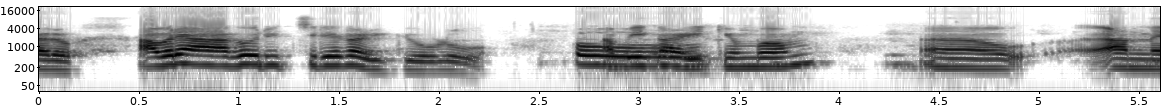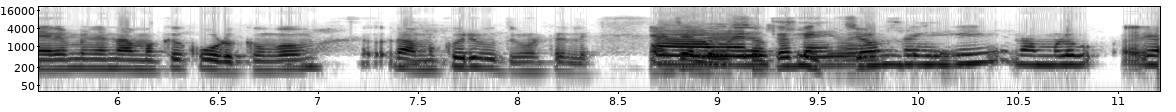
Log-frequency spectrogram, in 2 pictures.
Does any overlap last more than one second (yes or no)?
yes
